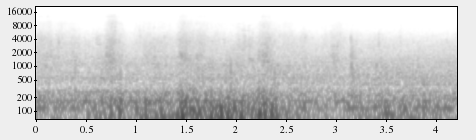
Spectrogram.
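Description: Wind buffeting a handheld phone's microphone outdoors, a fluctuating low rumble, with faint footsteps about one every second underneath as the person filming walks.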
